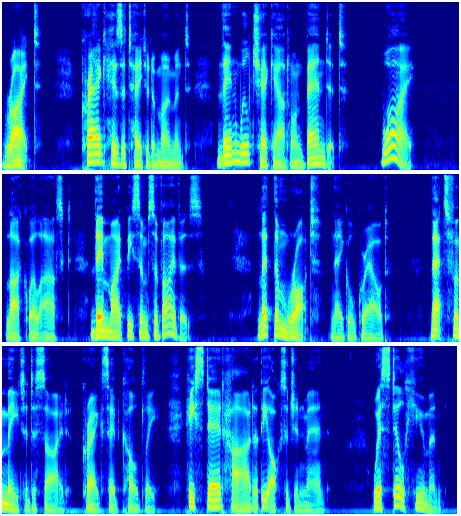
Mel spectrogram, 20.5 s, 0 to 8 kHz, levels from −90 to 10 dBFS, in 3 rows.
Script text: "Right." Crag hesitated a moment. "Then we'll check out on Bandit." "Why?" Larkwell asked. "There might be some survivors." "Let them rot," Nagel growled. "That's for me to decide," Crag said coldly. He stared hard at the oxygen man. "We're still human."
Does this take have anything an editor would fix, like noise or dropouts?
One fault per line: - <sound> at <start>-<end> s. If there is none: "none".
none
